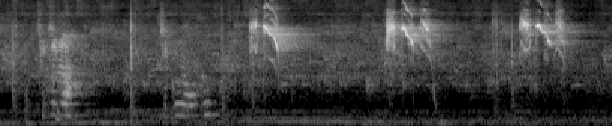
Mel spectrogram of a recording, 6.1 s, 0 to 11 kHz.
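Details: Tame pet African grey parrot, kept as a Malayalam-talking bird, indoors amid talk of a cat: three short, high, squeaky chirps with quick downward twists, spaced about 1.3 seconds apart, after a person's voice and faint rustling.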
